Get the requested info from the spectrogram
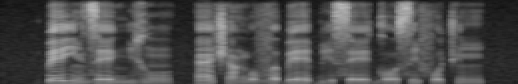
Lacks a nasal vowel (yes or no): no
